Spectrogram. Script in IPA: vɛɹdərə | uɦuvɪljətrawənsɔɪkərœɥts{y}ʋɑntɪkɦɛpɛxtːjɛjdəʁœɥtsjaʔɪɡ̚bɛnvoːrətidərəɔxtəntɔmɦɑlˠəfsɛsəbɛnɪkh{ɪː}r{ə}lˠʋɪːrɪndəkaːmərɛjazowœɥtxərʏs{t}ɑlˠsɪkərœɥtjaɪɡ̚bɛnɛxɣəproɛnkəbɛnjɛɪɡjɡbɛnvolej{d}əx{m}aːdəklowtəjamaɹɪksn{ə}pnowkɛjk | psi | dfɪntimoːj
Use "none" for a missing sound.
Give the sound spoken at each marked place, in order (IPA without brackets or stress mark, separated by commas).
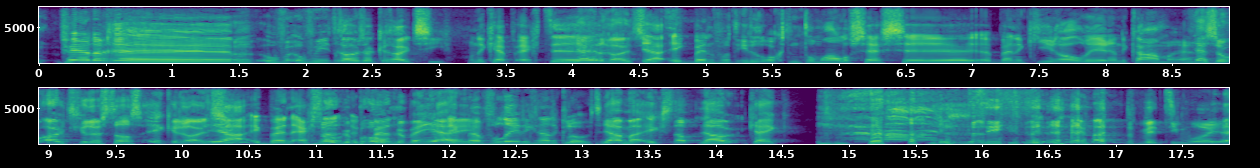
i, iː, ɑ, t, d, n, ɑ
